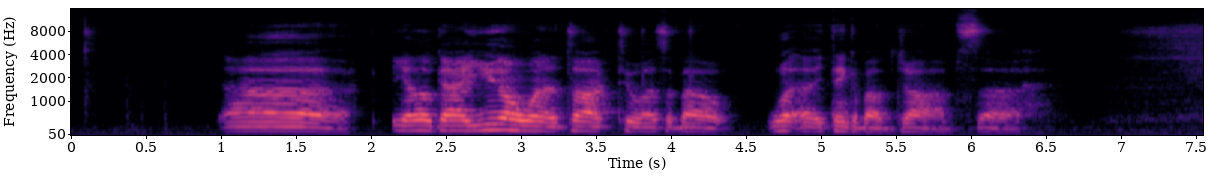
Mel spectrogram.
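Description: A man speaks in a deep, animated voice.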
